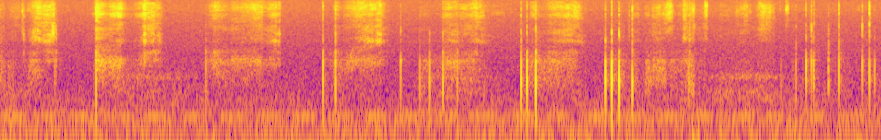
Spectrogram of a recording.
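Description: Long nails scratch and tap on the cover of a hand-sized, flat rectangular pink printed cardboard eyeshadow palette (BH Vanilla Cream Truffle). Quiet, bright, papery scratching swells come and go, broken by many sharp, dry taps that stop instantly. The taps cluster more closely in the second half.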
